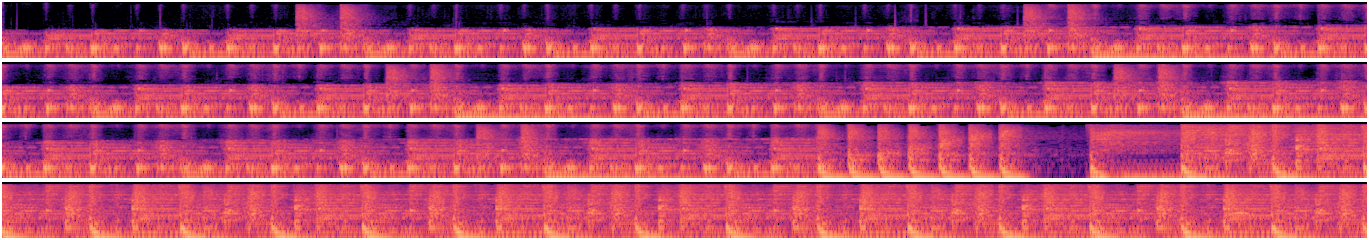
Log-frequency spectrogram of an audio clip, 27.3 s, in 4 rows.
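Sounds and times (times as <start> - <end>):
drum: 0.0 - 27.3.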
